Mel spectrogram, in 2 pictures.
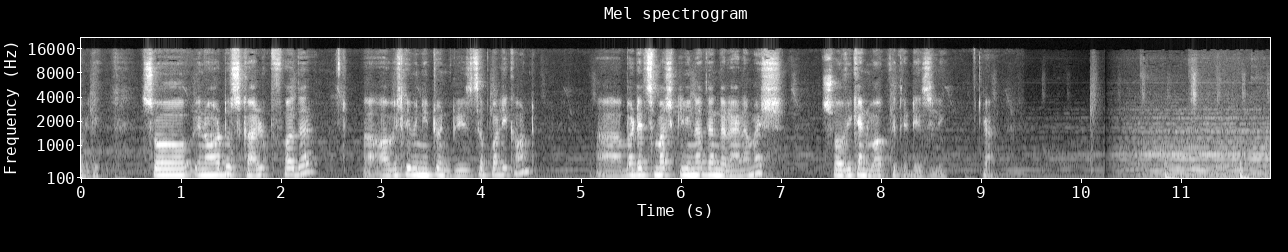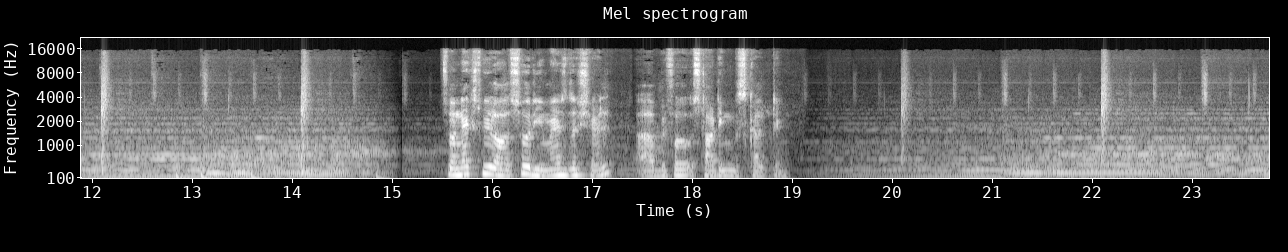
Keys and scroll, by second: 21.6 alt+shift+f.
